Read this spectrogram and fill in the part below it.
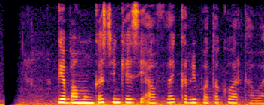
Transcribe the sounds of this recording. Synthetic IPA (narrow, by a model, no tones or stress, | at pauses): ɡɛpamuŋkasd͡ʒɨŋkesiʔaflɛkːɨrdipɔt̪ɔkəwart̪awan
